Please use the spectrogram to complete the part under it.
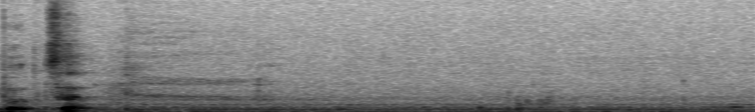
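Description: A man sips and gulps a drink close by.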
